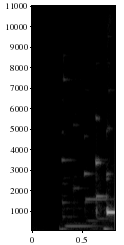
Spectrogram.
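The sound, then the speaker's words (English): A phone's electronic ringtone for an incoming video call starts up, bright synthetic chime tones layered together and swelling louder over under a second, with no voices. “Oh my God, someone's phoning me. Instagram video.”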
